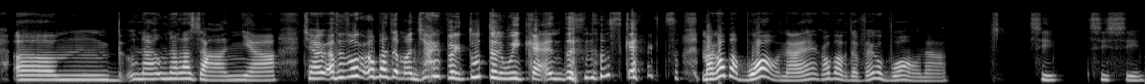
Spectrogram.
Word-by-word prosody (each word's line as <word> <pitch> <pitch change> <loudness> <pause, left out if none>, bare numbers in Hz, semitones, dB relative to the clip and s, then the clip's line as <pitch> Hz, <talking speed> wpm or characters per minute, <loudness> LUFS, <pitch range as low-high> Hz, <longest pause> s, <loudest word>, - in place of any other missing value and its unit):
uhm, 215 0 -1
d 185 - -12
una 245 +1 -2
una 260 +1 -1
lasagna, 205 -5 -2 0.2
cioè, 280 -2 -2
avevo 325 +7 +4
roba 355 -1 +4
da 315 -3 +1
mangiare 320 +9 0
per 295 -5 +1
tutto 335 +3 +1
il 275 - +2
weekend, 260 -1 0 0.2
non 340 +7 -3
scherzo. 395 -6 -5 0.2
Ma 245 0 +4
roba 375 -2 +4
buona 205 - +3
eh! 250 - -7
Roba 250 +2 -3
davvero 200 +8 -6
buona. 180 -4 -8 0.8
Sì, 210 -4 -10 0.3
sì, 225 -4 -13
sì. 195 -1 -12
245 Hz, 135 wpm, -15 LUFS, 205-295 Hz, 0.8 s, avevo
